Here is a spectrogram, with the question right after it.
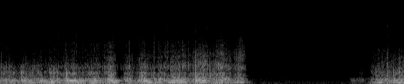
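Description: Fingertips and long nails scratch and rub the surface of a black foam microphone windscreen, producing a dense, muffled, rumbling scrape that is heavy in the low end. The scratching stops abruptly after about two and a half seconds, leaving near silence for roughly a second before the rubbing resumes.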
